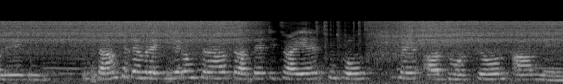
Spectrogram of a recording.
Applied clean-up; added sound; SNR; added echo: none; Hiss; 4 dB; reverberation time 0.2 s.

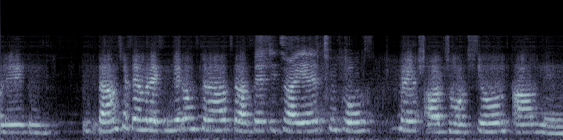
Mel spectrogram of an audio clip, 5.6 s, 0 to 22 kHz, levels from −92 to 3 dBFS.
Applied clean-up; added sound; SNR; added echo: neural separator model SepFormer DNS4.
